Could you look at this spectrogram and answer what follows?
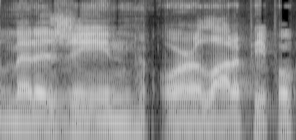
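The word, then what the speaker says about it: Medellín: was there I went to a city called metagen or a lot of people called it Metaline because you know there's two L's but they're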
